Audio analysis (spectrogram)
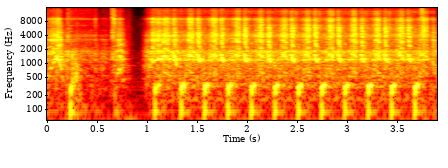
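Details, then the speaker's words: Used Chinese 125cc engine with electric start, 3-forward/1-reverse transmission and old fuel: even starter churn, about six beats a second for three seconds, no firing; no spark found. "And this should start it. I wasn't paying attention to this at all. No spark, none at all."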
